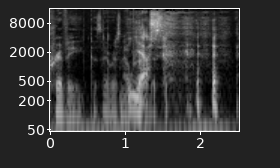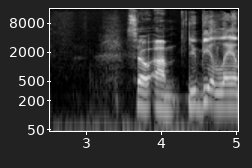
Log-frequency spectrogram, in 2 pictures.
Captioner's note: laughter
